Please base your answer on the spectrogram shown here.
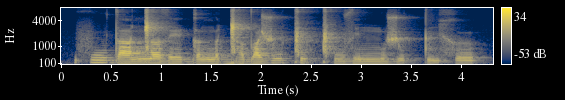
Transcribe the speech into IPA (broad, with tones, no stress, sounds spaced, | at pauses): f u˧ d a˨ ŋ͡ǁ ɐ˧ z e˨ ɡ ɐ˨ ŋ ɐ˨ ɡ͡ǁ i˨ dˤ u˧ ʒ u˦ ǁ u˦ ǁʰ u˦ z i˦ nː u˦ ʒ u˨ tː i˨ x ɵ˨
